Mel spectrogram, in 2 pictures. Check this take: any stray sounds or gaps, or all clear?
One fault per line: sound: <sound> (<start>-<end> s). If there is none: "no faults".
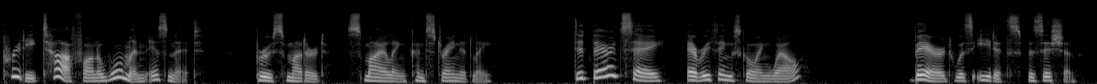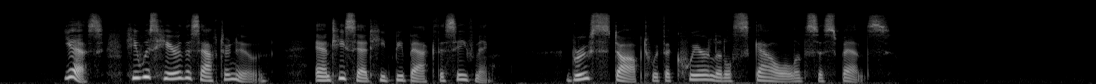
no faults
